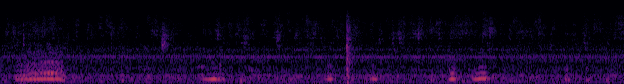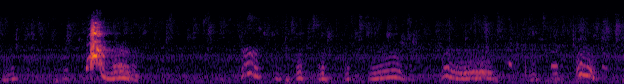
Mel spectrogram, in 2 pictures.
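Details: Play among Ziva's three-week-old pups: scattered soft grumbles and whines, then one sharp loud yelp-bark near the middle, followed by a run of rising whimpers and small growls.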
